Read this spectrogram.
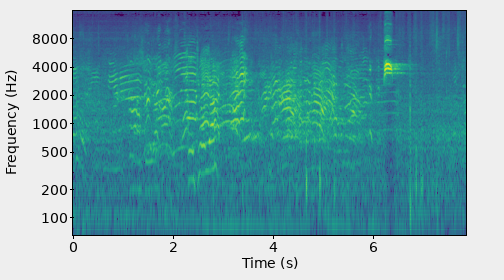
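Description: A soccer ball thuds when kicked.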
